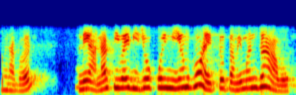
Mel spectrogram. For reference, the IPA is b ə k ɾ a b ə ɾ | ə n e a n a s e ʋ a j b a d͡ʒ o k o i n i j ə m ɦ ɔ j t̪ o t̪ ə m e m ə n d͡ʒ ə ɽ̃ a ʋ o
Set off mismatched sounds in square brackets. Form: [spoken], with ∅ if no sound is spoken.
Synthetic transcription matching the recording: b ə [∅] ɾ a b ə ɾ | ə n e a n a s [i] ʋ a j b [i] d͡ʒ o k o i n i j ə m ɦ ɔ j t̪ o t̪ ə m e m ə n d͡ʒ ə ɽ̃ a ʋ o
